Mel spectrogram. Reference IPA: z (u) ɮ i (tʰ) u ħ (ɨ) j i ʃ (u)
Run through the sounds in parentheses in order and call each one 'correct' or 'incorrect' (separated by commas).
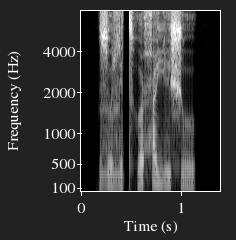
correct, correct, incorrect, correct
